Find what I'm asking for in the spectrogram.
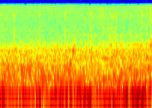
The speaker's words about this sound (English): I'm just in a bit of traffic at the moment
